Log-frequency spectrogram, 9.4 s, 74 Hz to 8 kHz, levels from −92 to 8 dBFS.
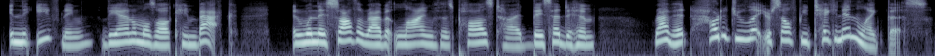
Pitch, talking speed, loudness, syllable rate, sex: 230 Hz, 220 wpm, -19 LUFS, 5.6 syllables/s, female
